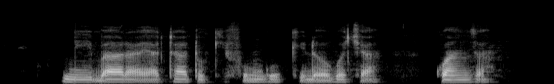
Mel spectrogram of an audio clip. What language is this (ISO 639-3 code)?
swa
